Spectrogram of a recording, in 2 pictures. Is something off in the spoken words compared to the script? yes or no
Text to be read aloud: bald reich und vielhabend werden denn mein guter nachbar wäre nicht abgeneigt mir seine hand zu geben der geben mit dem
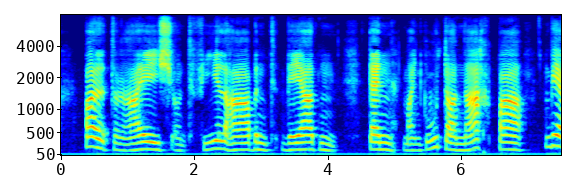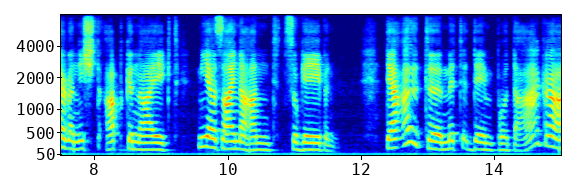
yes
